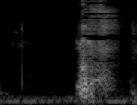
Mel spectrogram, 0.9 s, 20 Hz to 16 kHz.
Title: Babies Sneezing Funny #14 Funny Babies Video #shorts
